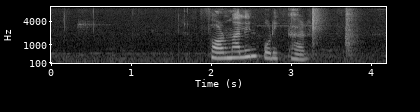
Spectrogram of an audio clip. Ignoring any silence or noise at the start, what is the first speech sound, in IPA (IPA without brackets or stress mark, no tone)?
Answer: f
